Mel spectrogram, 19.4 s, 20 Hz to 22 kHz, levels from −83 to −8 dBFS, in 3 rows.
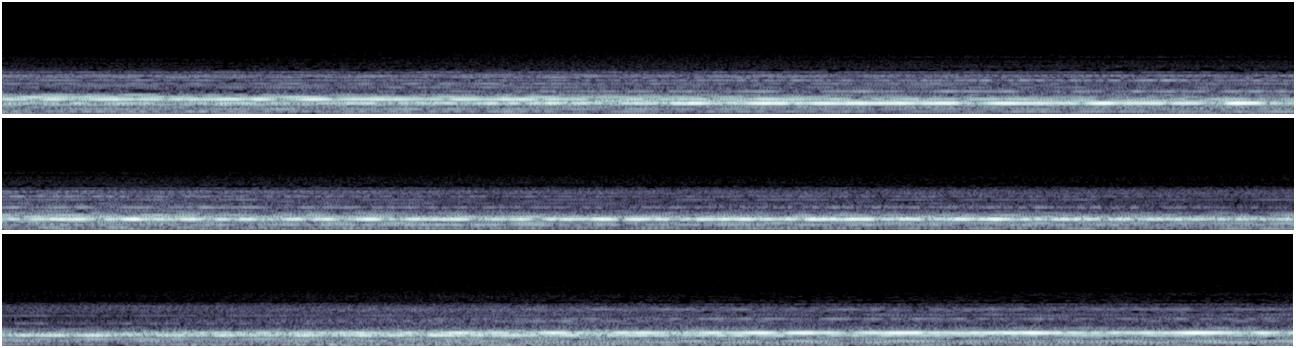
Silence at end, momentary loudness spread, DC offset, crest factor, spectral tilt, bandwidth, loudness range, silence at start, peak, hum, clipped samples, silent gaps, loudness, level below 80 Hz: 0 s; 7 LU; under 0.1%; 14 dB; -12 dB/octave; 2.1 kHz; 5 LU; 0 s; -6 dBFS; none; under 0.1%; none; -19 LUFS; -50 dBFS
